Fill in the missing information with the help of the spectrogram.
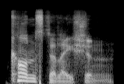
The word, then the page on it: constellation: British English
